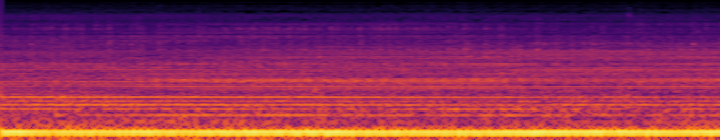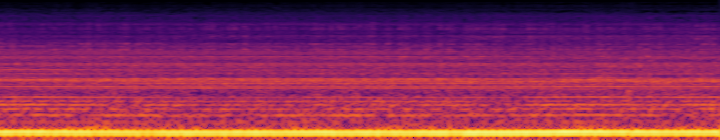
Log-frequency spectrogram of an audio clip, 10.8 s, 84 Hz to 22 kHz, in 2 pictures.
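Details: 1956 Johnson 7.5hp AD-10M outboard in gear under load on a 14-foot deep-V Sylvan boat, about 8–10 mph, nearly planing: strong, steady low drone at constant pitch, even beat, no misses or knocks; very good running, quiet, reliable motor.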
